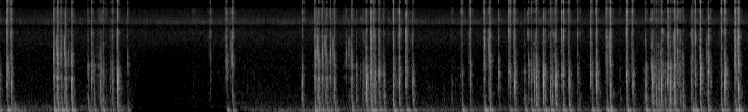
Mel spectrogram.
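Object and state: Plastic keyboard typing.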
